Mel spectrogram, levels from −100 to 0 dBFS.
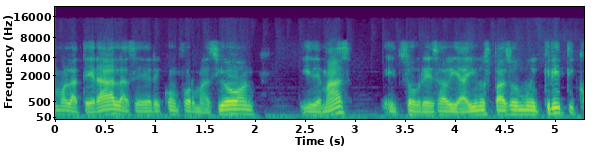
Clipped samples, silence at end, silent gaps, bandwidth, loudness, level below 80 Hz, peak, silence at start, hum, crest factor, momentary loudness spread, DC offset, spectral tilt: under 0.1%; 0 s; none; 12 kHz; -20 LUFS; -46 dBFS; -4 dBFS; 0 s; none; 16 dB; 9 LU; under 0.1%; -5.5 dB/octave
